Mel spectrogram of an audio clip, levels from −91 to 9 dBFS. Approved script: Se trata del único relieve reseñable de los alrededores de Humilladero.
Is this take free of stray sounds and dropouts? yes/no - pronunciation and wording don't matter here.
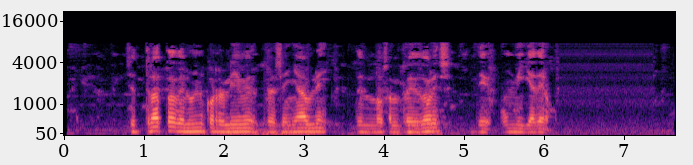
yes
